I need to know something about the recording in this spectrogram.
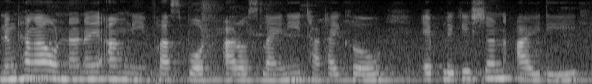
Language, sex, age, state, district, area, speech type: Bodo, female, 18-30, Assam, Kokrajhar, urban, read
